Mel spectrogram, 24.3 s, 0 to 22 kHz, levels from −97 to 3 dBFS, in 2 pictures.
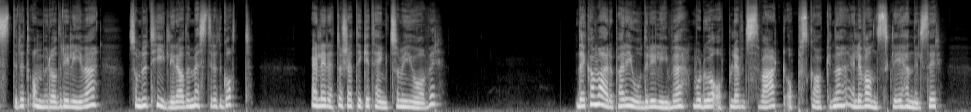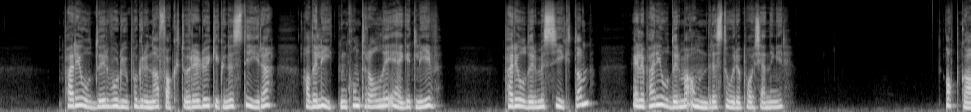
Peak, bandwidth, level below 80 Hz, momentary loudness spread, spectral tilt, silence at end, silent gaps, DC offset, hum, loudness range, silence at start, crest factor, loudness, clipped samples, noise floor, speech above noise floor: -2 dBFS; 18 kHz; -48 dBFS; 7 LU; -5.5 dB/octave; 0 s; none; under 0.1%; none; 3 LU; 0 s; 14 dB; -16 LUFS; under 0.1%; -59 dBFS; 44 dB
